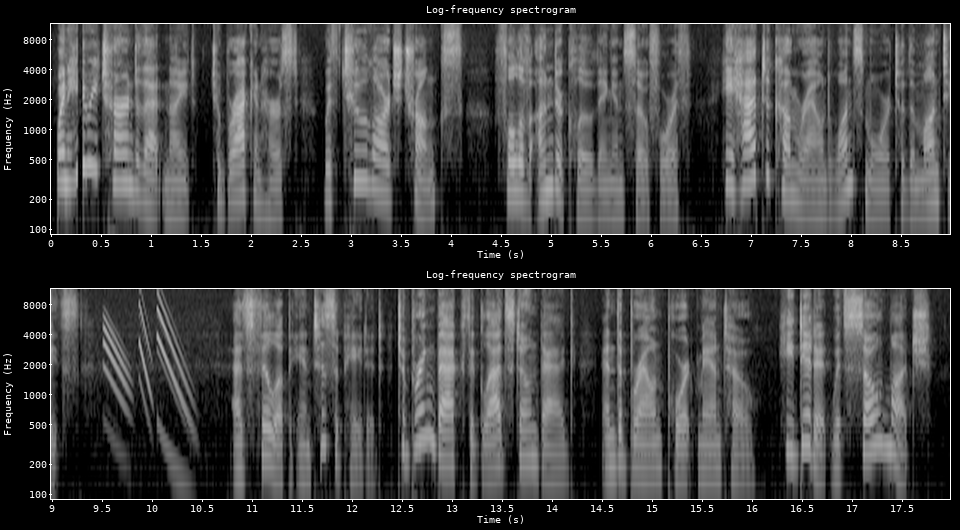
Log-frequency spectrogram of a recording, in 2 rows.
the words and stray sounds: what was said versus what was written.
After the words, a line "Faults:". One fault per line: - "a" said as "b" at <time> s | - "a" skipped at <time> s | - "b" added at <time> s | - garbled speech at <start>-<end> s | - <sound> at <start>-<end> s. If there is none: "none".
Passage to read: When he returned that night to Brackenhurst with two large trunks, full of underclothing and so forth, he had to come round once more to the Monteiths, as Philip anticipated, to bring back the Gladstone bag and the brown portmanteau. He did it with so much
When he returned that night to Brackenhurst with two large trunks, full of underclothing and so forth, he had to come round once more to the Monteiths, as Philip anticipated, to bring back the Gladstone bag and the brown portmanteau. He did it with so much
Faults:
- dropout at 0.3-0.3 s
- chirp at 9.5-10.5 s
